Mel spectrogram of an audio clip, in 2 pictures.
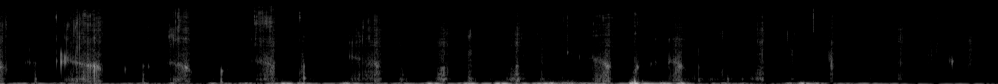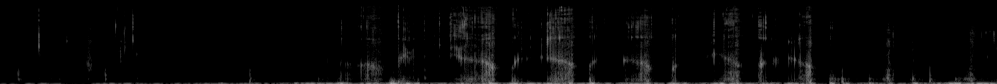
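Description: Crisp crunching of a raw, salty leafy green vegetable with glistening salt-like crystals on its surface being chewed: many sharp, rapid crunches repeat steadily, dip into a quieter stretch midway, then resume loud and dense.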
